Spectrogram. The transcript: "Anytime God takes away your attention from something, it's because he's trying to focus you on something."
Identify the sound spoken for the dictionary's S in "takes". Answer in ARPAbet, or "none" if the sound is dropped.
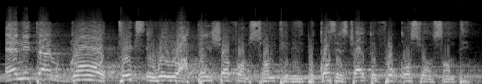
S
